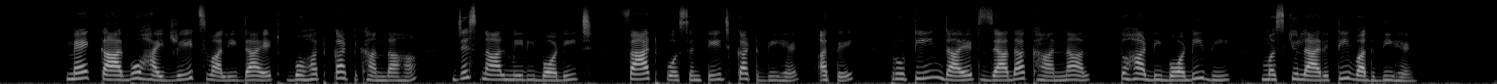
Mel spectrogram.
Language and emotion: Punjabi, neutral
